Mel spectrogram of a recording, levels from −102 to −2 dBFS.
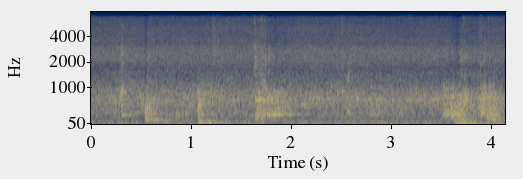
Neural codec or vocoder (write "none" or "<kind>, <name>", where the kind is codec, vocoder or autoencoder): none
